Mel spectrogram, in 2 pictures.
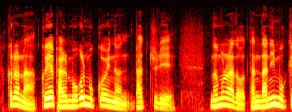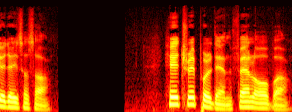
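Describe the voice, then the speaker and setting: A man from Korea teaching an English novel, reading each line slowly and then translating it. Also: mid-range voice, no room sound, studio quality. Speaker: English book lecturer.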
